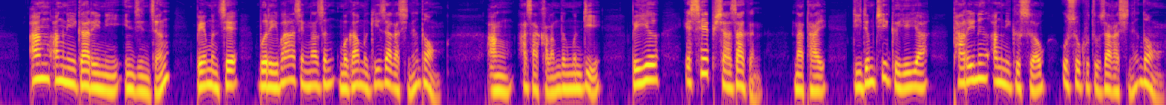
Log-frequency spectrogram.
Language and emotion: Bodo, fearful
